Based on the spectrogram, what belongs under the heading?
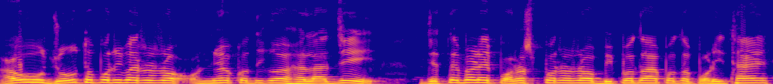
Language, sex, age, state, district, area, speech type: Odia, male, 45-60, Odisha, Bhadrak, rural, spontaneous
